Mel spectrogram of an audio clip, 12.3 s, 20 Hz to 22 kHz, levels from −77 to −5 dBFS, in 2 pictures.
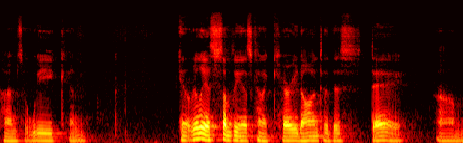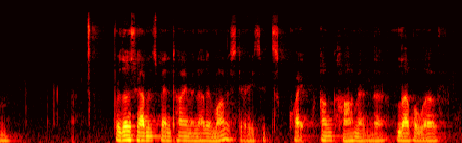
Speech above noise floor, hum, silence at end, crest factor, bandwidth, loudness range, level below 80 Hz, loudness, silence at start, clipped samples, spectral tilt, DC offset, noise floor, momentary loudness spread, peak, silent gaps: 32 dB; none; 0.2 s; 22 dB; 15.5 kHz; 8 LU; -60 dBFS; -29 LUFS; 0 s; under 0.1%; -6.5 dB/octave; under 0.1%; -60 dBFS; 15 LU; -8 dBFS; none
